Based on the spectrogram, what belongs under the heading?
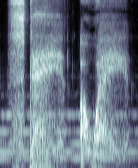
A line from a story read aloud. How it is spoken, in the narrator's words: leaning in closer to me and whispering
